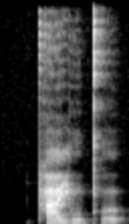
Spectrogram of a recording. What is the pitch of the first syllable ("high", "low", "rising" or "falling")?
low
